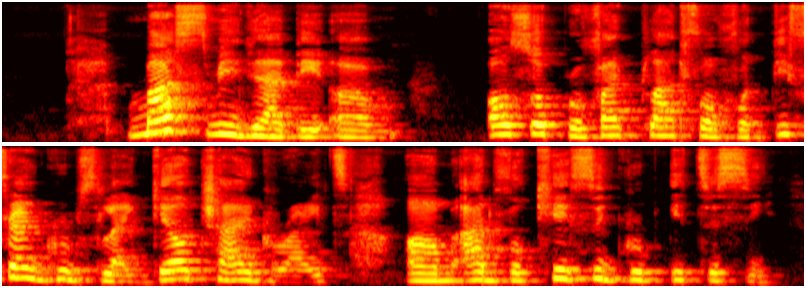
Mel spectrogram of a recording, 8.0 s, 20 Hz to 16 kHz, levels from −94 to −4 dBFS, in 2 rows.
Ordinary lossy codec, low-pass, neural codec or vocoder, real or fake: none; 14.4 kHz; none; real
